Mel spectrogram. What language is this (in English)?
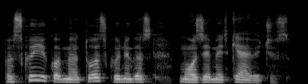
Lithuanian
